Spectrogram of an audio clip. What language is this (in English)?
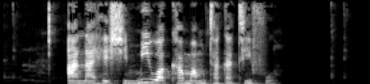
Swahili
